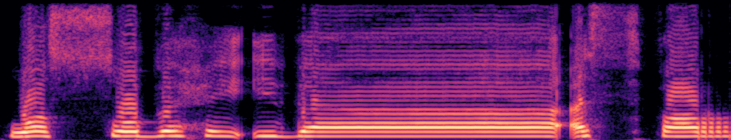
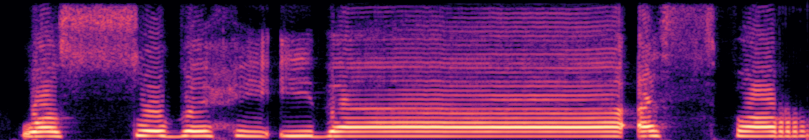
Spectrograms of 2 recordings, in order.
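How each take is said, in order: First: Very slow chant with a heavy doubled ص in والصبح; measured Quranic chant; tajweed recitation. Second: Very slow chant with a breathy س in Asfar; measured Quranic chant; tajweed recitation. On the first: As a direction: draw it out melodically. Recites next verse. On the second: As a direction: recite slowly, madd stretched. Recites verse again. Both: Shown as a demonstration.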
